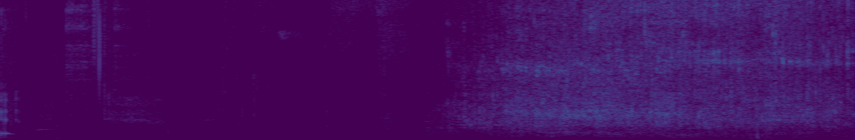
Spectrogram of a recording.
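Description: Chalk writing on a blackboard: after a brief click and near silence, a soft, steady scratching hiss begins about halfway through.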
